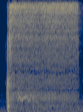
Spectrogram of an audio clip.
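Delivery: "ks" as a k then a long hiss; voiceless "ksssss", drawn out; stretched-out ks. Shown as a demonstration. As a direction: click the k and hold the s in "ks". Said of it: "another stretch out sound".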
